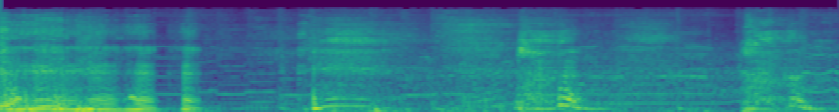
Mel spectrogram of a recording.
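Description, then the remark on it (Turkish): A few sharp coughs and throat-clearing sounds from a man who is still ill, breaking up his voice as he keeps talking between them. “Gördüğünüz üzere hala öksürüyorum.”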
